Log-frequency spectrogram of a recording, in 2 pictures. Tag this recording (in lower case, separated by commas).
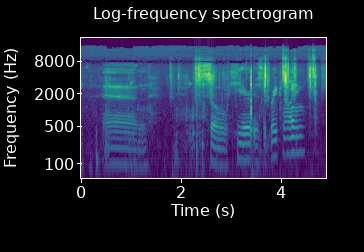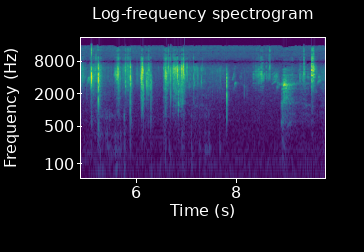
chirp, bird call, bird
